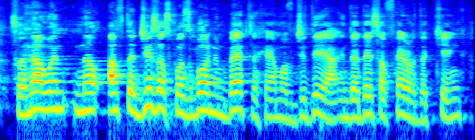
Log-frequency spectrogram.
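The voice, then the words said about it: Speaks with a noticeable accent. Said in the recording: “listen carefully to my accent”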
